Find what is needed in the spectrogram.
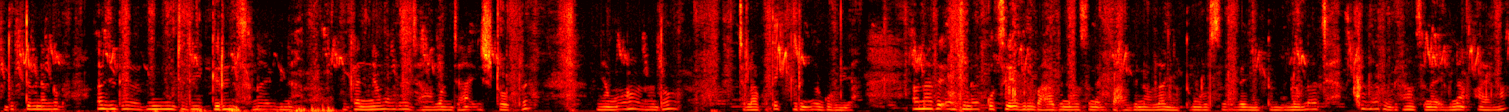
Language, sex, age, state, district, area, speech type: Santali, female, 18-30, Jharkhand, Seraikela Kharsawan, rural, spontaneous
